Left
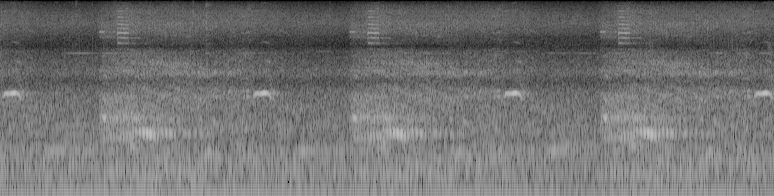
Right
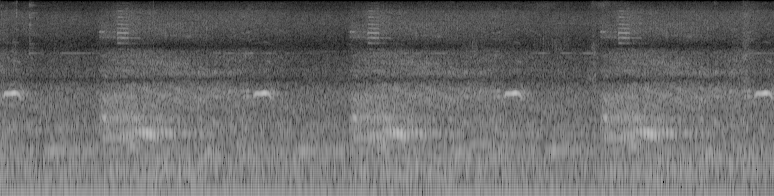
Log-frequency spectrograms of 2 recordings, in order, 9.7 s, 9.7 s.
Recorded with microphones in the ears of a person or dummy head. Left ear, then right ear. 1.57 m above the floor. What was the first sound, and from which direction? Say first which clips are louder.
A vehicle: left 1 dB; 15° left (ahead or behind).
